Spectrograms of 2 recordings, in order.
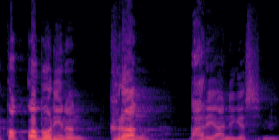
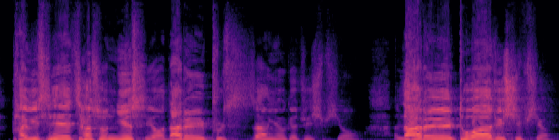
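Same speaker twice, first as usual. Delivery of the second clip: higher, louder plea, stretched out at the end; acted loud cry for help; crying out for mercy; 5 semitones higher, 4 dB louder than usual. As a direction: call out desperately to Jesus, as the pleading woman. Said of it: "지금 소리를 지르고".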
